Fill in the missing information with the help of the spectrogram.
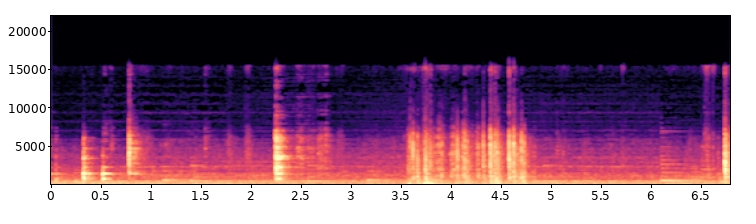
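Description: Background music with a utensil clicking and scraping against a square non-stick pan of sautéed seafood. There are a few light clinks at first, a sharper one about two seconds in, and a quick run of them around the middle.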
